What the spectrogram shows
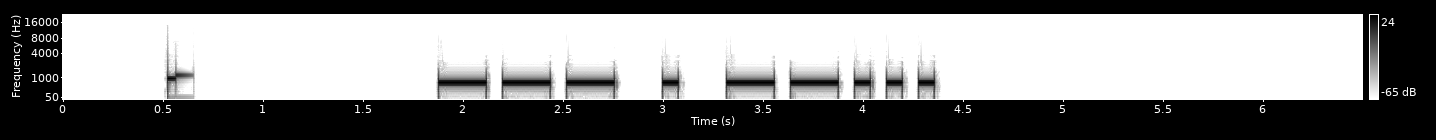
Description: Morse code, heard as a keyed tone, about 15 wpm, 700 Hz. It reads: OE7
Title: Callsign Prefixes for Top 50 DXCC - 15wpm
